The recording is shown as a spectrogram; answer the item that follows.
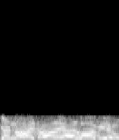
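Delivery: very high, shrill, bellowing full-volume scream. Retelling saying good night through a pressurized mask: imitating own screaming. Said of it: "I'm now screaming".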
